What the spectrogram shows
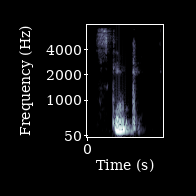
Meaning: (noun) 1. A shin of beef 2. A soup or pottage made from a boiled shin of beef 3. Usually preceded by a descriptive word: a soup or pottage made using other ingredients
- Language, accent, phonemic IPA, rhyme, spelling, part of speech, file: English, Southern England, /skɪŋk/, -ɪŋk, skink, noun / verb, LL-Q1860 (eng)-skink.wav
